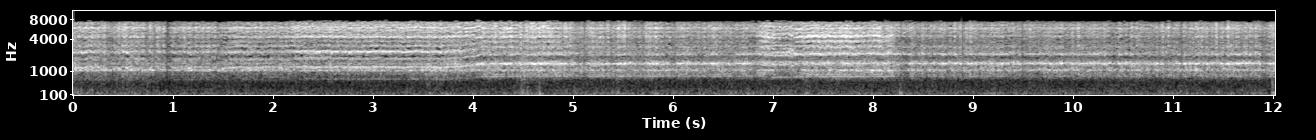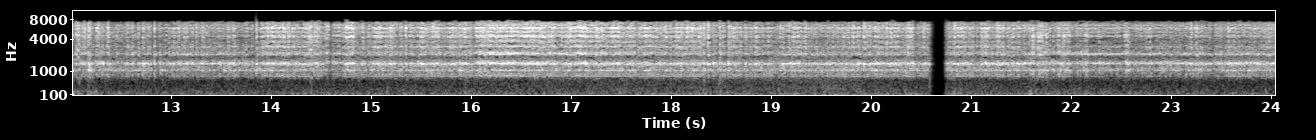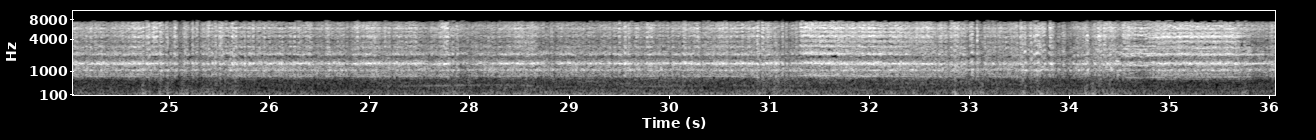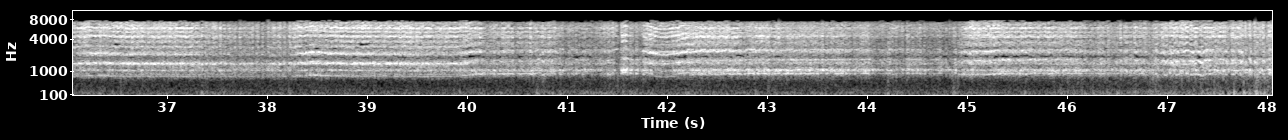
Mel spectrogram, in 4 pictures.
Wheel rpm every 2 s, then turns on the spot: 160, 160, 190, 190, 200, 200, 200, 200, 200, 200, 200, 200, 200, 200, 200, 200, 190, 190, 190, 190, 220, 230, 230, 220.
none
